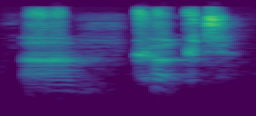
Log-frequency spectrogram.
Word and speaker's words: cooked: friend at the party like that cooked it's like a t at the end not cook it it's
